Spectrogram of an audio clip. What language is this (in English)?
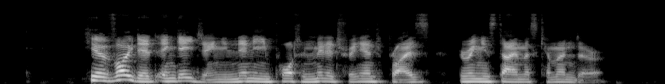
English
